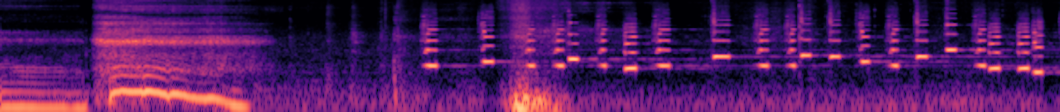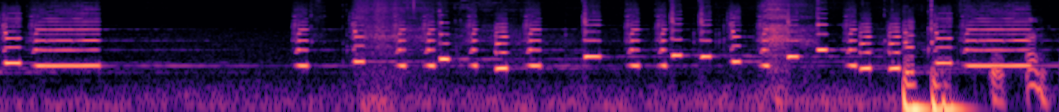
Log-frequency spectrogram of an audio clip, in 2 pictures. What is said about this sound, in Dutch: Ik zal beginnen misschien met spelen. Ik zal de eerste doen, hè, op de blokfluit.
